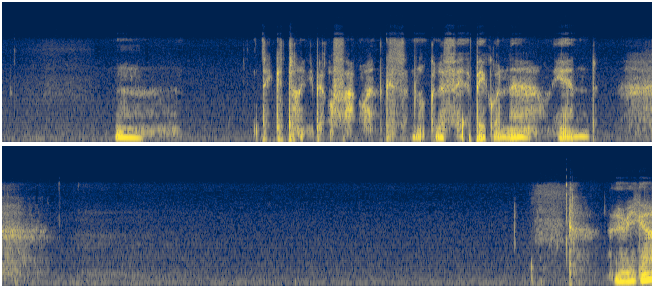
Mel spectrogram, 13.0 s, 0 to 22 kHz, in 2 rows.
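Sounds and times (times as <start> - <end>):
woman muttering and whispering: 1.2 - 1.7, 2.6 - 6.0, 12.2 - 13.0
breathy hiss: 11.8 - 12.5.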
